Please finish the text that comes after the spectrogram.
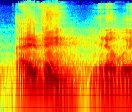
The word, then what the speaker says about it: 칼빈: 칼빈의 이야기를 조금 더 이제 들려드리려고 하는데 요즘 칼빈이라고 하면은 사람들이 좀 안 좋아해요. 이게 왜냐하면 칼빈이 프랑스 사람인데 프랑스어로 이 사람 읽으면 깔뱅이라고 읽어야 돼서 요즘 좀 유식한 사람들은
